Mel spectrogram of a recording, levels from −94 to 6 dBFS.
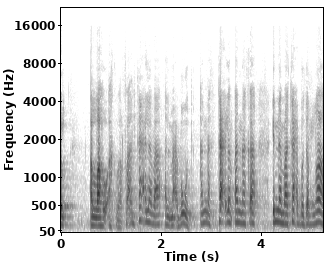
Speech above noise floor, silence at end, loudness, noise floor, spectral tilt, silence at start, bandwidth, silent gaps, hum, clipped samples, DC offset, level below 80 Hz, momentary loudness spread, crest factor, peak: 20 dB; 0 s; -28 LUFS; -48 dBFS; -8 dB/octave; 0 s; 9.4 kHz; none; none; under 0.1%; under 0.1%; -70 dBFS; 13 LU; 22 dB; -4 dBFS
